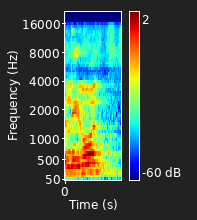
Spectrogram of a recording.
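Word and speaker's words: de Gaulle: primera vez entrar a la Unión Europea estaba legol así se pronuncia el de Francia estaba el presidente francés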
